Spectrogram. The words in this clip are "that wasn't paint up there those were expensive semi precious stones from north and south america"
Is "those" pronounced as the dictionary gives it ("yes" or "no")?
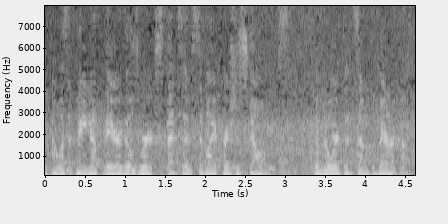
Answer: yes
